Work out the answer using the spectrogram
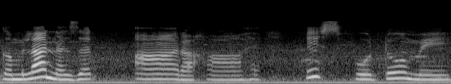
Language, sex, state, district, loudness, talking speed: Hindi, female, Madhya Pradesh, Umaria, -19 LUFS, 105 wpm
